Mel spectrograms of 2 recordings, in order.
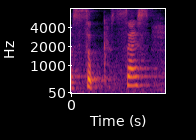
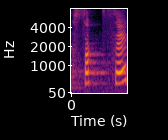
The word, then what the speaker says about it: success: Đấy, success, đọc là success, không đọc là success nhớ nhá, mà là suc, âm thứ nhất mình đọc là suc, âm ơ, success.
